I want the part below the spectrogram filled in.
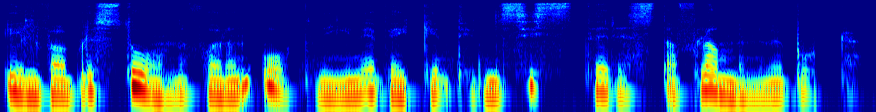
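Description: A woman narrating a chapter of a story with a steady, dramatic reading. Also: extremely low pitch, breathy edge. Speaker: audiobook narrator.

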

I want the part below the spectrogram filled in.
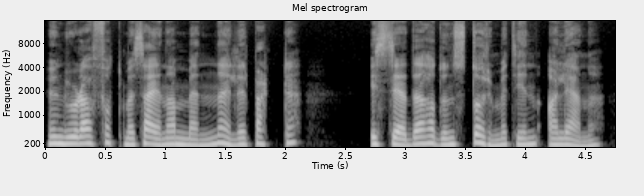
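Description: A woman narrating a novel in a measured, dramatic storytelling manner. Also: lowish voice, steady tone, darkish tone, no room sound. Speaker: audiobook narrator. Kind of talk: scripted narration. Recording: dry close studio sound.

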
